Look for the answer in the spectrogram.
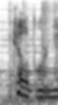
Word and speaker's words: Celeborn: Celeborn. – Celeborn, yes.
